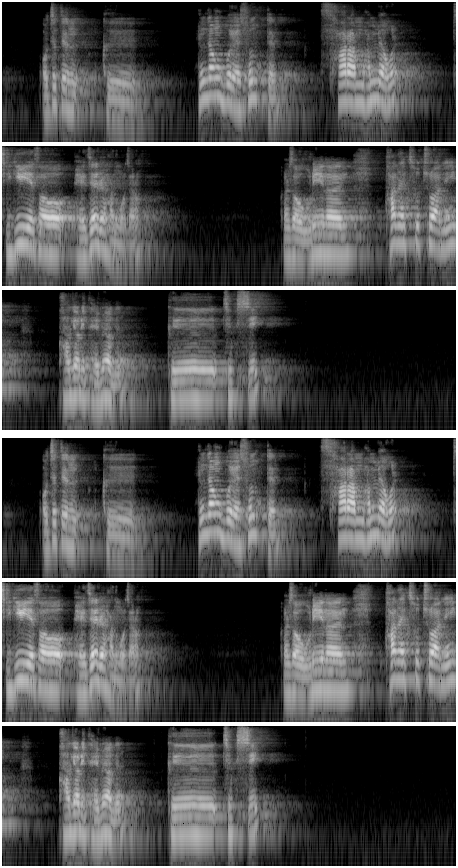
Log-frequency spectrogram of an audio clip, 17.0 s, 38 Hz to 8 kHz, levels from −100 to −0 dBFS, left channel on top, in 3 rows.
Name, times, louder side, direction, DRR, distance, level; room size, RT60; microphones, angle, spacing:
voice 1, 0.5-1.0 1.3-1.7 2.5-3.5 4.0-5.0 5.6-7.4 9.2-11.4 12.1-12.9 13.4-14.6, right 2 dB, 35° right, 9 dB, 1.0 m, -28 dB
24.5 x 20.0 x 9.2 m, 0.85 s
head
